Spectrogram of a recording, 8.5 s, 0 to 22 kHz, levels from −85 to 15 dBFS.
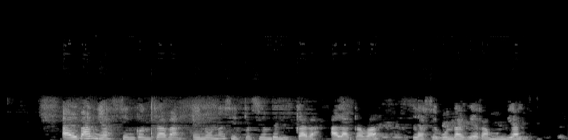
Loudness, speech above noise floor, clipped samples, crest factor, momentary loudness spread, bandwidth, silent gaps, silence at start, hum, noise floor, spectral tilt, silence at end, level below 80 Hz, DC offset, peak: -18 LUFS; 56 dB; under 0.1%; 18 dB; 12 LU; 7 kHz; 8.29-8.36 s; 0.65 s; none; -74 dBFS; -4.5 dB/octave; 0.05 s; -72 dBFS; under 0.1%; 0 dBFS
